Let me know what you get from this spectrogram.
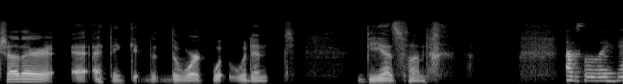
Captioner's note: chuckles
